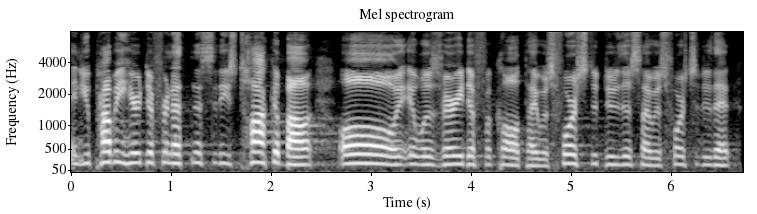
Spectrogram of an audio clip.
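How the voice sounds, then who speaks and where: A man's voice: high voice, steady tone, a little fast, a bit bright, clean tone. Joking man in a reverberant hall. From Detroit, USA. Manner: joking, conversational, with many restarts. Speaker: speaker presenting to an audience. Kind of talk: informal presentation talk.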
